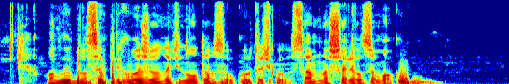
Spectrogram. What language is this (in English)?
Russian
